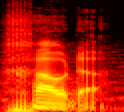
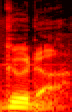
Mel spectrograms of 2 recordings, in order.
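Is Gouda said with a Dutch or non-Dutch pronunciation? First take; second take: Dutch; non-Dutch. First: The word is said with a Dutch pronunciation. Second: The word is said with a non-Dutch pronunciation. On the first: The speaker calls it right. "It's a Dutch city. It's pronounced Gouda" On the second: The speaker calls it wrong. "Not not as Gouda"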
